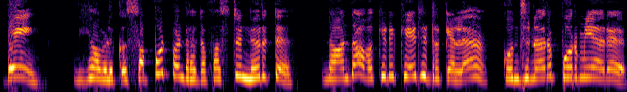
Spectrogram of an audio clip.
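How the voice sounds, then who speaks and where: A woman's voice: high-pitched, rapid-fire, pushed and bright, no room sound, clean studio sound. A woman voicing an anxious, bossy elder sister in a cartoon, frantic and scolding. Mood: accusing. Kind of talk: cartoon voice acting.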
